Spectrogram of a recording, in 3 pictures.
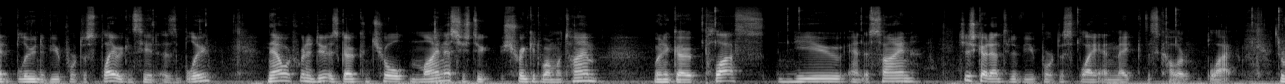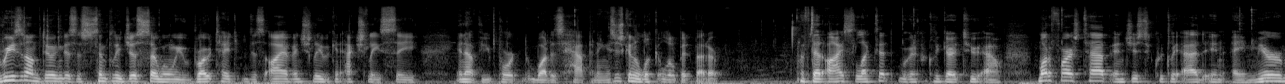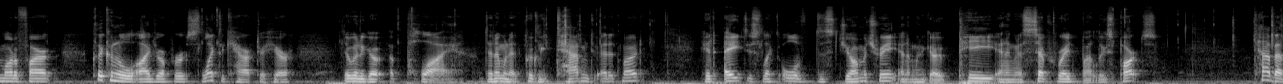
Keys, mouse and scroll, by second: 0.0-1.1 scroll down 1, 1.8-6.5 middle drag, 4.4 ctrl+KP_Subtract, 5.7-6.5 scroll up 2, 7.0-10.8 drag, 9.3-10.7 scroll down 2, 11.7 click, 13.2 scroll down 2, 13.4 Tab, 13.8-18.6 middle drag, 14.6-15.0 scroll up 2, 15.0 r, 18.6 right click, 18.7 scroll down 1, 21.9 click, 23.4-26.8 drag, 29.7 click, 30.2-30.9 middle drag, 31.3 Tab, 31.6 middle click, 32.3 scroll up 1, 32.8-37.4 middle drag, 32.8 a, 35.3 p, 37.3 scroll down 3, 37.4 middle click, 38.4 Tab.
